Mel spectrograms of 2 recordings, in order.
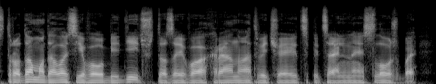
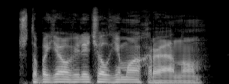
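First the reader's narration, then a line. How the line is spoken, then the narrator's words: Snort. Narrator (Russian): хмыкнул Громов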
